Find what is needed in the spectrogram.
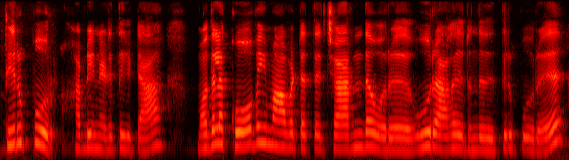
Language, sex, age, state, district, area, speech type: Tamil, female, 45-60, Tamil Nadu, Tiruppur, urban, spontaneous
